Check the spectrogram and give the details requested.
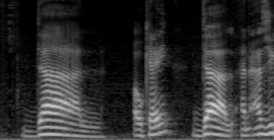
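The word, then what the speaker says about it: دال: from its first letter it is equivalent to our D in English pronounced from the exact same place the articulation is the same so it's just a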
